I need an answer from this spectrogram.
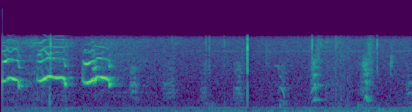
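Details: Deca's puppies, almost one week old, giving three loud whining squeals in the first second, each arched up then down with bright harmonics. Fainter scattered squeaks and clicks follow over a steady low electrical hum.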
